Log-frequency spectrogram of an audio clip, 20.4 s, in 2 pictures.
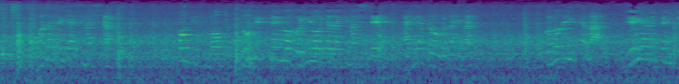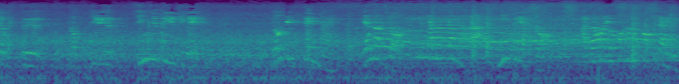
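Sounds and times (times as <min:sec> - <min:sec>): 
Sotetsu 12000 series train running from Ebina to Shinjuku: 0:00.0 - 0:20.3
voices chattering: 0:14.4 - 0:20.3.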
